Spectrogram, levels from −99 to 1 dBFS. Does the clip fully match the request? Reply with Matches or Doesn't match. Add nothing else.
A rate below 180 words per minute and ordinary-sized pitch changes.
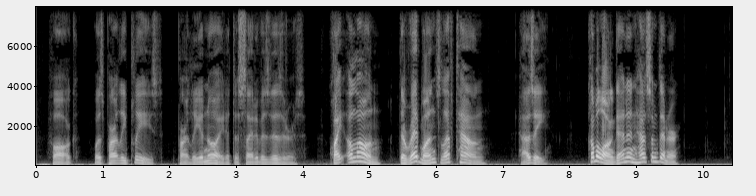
Doesn't match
